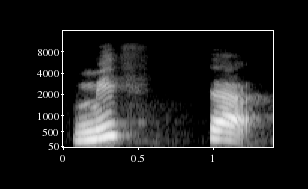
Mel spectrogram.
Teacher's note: سا کے اندر سیٹی کی آواز نہیں ہونی چاہیے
